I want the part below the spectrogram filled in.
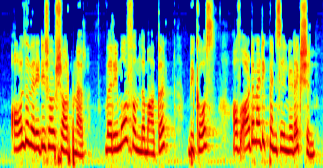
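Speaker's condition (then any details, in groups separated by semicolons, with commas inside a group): No condition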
